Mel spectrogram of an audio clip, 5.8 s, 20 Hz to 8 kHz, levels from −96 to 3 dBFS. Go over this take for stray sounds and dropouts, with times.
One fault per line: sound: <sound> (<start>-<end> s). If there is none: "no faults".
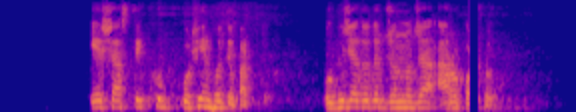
sound: dropout (4.7-4.8 s)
